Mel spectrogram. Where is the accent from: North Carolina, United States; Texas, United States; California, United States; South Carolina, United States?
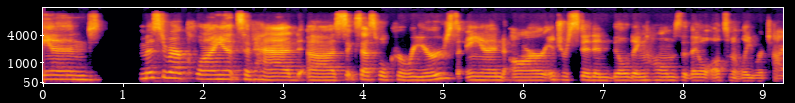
South Carolina, United States; Charleston; obviously you can tell that I am not from the West Coast. I'm from the Bible Belt in beautiful Charleston, South Carolina.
